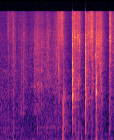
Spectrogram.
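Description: A deck of tarot cards being handled and shuffled. There is soft rustling, then about four sharp card snaps in the second half.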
